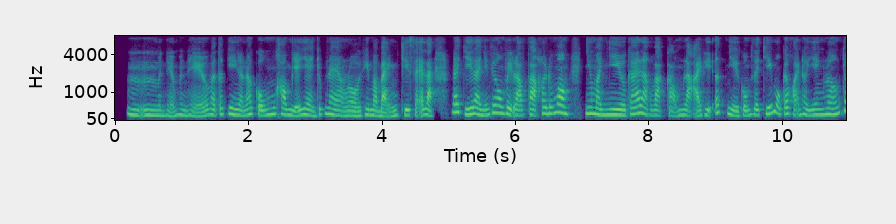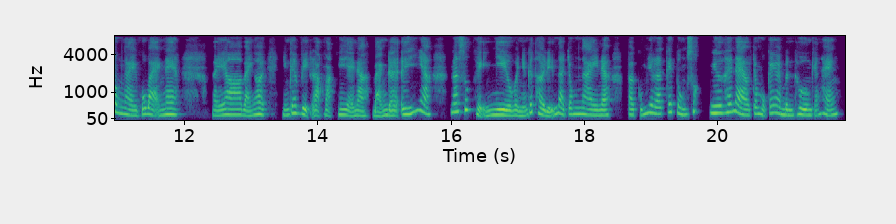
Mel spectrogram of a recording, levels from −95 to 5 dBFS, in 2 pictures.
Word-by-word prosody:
Ừm, 195 -6 0
ừm, 180 -1 0
mình 175 -1 -3
hiểu, 160 -4 -4
mình 185 -2 -2
hiểu 155 0 -3
và 195 - 0
tất 215 +3 -3
nhiên 210 -4 +3
là 175 - 0
nó 195 +5 0
cũng 195 +2 +1
không 205 -5 +1
dễ 155 - +2
dàng 190 -4 +1
chút 200 +6 -5
nào 185 -7 0
rồi 160 -1 0
khi 195 +4 -1
mà 180 -2 +1
bạn 165 +1 +1
chia 185 0 +2
sẻ 180 0 -2
là 190 -4 +3 0.3
nó 285 0 +2
chỉ 215 -7 +3
là 225 -2 +4
những 190 +1 0
cái 270 - +1
công 260 -2 +2
việc 220 -3 +3
lặt 180 -1 +1
vặt 200 - +3
thôi, 235 - +1
đúng 240 +2 +1
hông? 270 -3 +5 0.3
Nhưng 235 0 +3
mà 215 - +5
nhiều 195 -1 +4
cái 220 +7 +2
lặt 235 -6 +1
vặt 175 -1 -2
cộng 170 +3 -4
lại 170 -1 0
thì 190 - 0
ít 275 0 -5
nhiều 170 -7 +1
cũng 170 +3 -2
sẽ 195 -2 -1
chiếm 230 +8 +1
một 285 - +1
cái 220 +2 0
khoảng 185 -3 -4
thời 200 -4 -1
gian 195 +2 +1
lớn 215 +3 +2
trong 295 -7 0
ngày 185 -5 -1
của 200 +5 -1
bạn 195 -4 -1
nè. 210 0 +4 0.5
Vậy, 175 +1 -2
ờ, 195 -1 +2
bạn 170 -1 -2
ơi, 210 0 +3 0.3
những 185 -1 -4
cái 260 +3 +1
việc 215 -6 +1
lặt 175 -1 -4
vặt 180 - -7
như 200 -1 +1
vậy 160 -5 -2
nè, 170 0 -1 0.2
bạn 160 +2 -2
để 175 -2 0
ý 215 +9 +2
nha, 275 -10 -1 0.3
nó 295 +1 +1
xuất 365 +4 0
hiện 175 +4 -1
nhiều 190 -2 +7
vào 175 - -1
những 160 +2 -3
cái 280 - -2
thời 220 -8 +1
điểm 160 +8 0
nào 245 - 0
trong 220 +1 0
ngày 190 -4 0
nè? 185 0 +2 0.3
Và 195 - 0
cũng 190 +4 -3
như 270 +1 +1
là 230 -2 0
cái 290 +3 -3
tần 210 -5 -1
suất 315 +10 -6 0.2
như 260 0 +4
thế 285 +2 0
nào 255 - +1
trong 230 +4 -3
một 210 - -1
cái 255 +7 -4
ngày 255 -4 -1
bình 190 -2 +1
thường 195 -1 +2
chẳng 180 +5 -7
hạn? 210 -3 -2
195 Hz, 295 wpm, -22 LUFS, 180-225 Hz, 0.5 s, nhiều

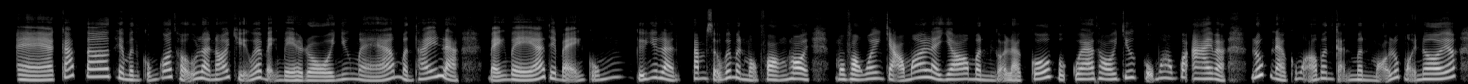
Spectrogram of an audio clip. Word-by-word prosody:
À, 210 -2 +2
cách 375 +5 +1
á 360 0 +4
thì 285 - 0
mình 210 -3 -2
cũng 200 +3 -8
có 330 +3 +1
thử 260 - -2
là 275 -3 +2
nói 250 +8 0
chuyện 215 -10 -6
với 300 +5 +1
bạn 195 -8 -5
bè 190 -1 +2
rồi, 185 -1 +2
nhưng 245 +5 -6
mà 215 - -2 0.2
á 265 +7 +1
mình 230 - -3
thấy 265 - 0
là 385 - +3 0.3
bạn 190 +2 +1
bè 200 -3 +3
á 240 +9 +3
thì 280 - 0
bạn 200 -4 -2
cũng, 240 +11 -7
kiểu 210 0 +1
như 310 +5 -3
là, 260 -9 +2 0.2
tâm 275 0 -1
sự - - -2
với 310 - -1
mình 305 -6 -1
một 195 -2 -3
phần 215 +1 +2
thôi, 260 -2 +6 0.3
một 235 -1 0
phần 230 -1 +4
quan 270 +1 0
trọng 235 -2 +1
á 320 +3 +3
là 300 -5 +3
do 235 +1 +2
mình, 220 -5 -2
gọi - - -2
là, - - +1
cố 270 +7 +3
vượt 215 - -2
qua 245 +1 +2
thôi, 245 -3 +1
chứ 320 +5 -2
cũng 310 - -4
hông 290 -2 -4
có 330 - -1
ai 260 0 +2
mà 230 -5 +2 0.2
lúc 390 +6 +1
nào 245 - 0
cũng 265 +7 -9
ở - - -2
bên 285 -2 -4
cạnh 210 -4 -6
mình 215 -2 -2
mọi 185 - -4
lúc 320 +3 -2
mọi - - -4
nơi 245 +3 +5
á. 335 - +3
245 Hz, 280 wpm, -21 LUFS, 210-285 Hz, 0.3 s, thôi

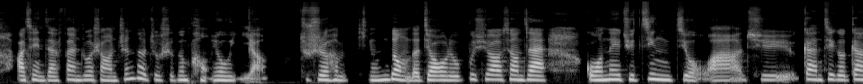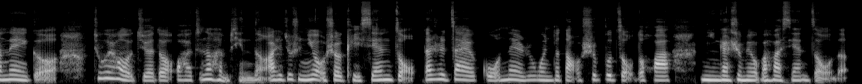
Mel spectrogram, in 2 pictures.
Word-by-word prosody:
而 200 - +4
且 215 +2 -1
你 185 - -2
在 190 -1 -1
饭 210 +2 0
桌 205 +1 0
上 190 -3 0
真 245 +8 -2
的 275 -3 +1
就 210 0 -6
是， 195 -1 -7
跟 205 +1 +1
朋 - - -3
友 195 -1 +2
一 225 +8 -7
样， 275 - -2 0.3
就 - - -8
是 210 -2 +2
很 195 -2 0
平 200 +1 +1
等 215 -5 +4
地 180 0 +2
交 200 +2 +4
流， 190 -1 0
不 230 +5 -5
需 235 +2 -8
要 220 -1 +5
像 220 0 +2
在 205 -1 +5 0.4
国 205 0 +4
内 225 +1 +5
去 220 - -1
敬 220 0 +2
酒 195 -2 -1
啊， 185 +1 +1
去 210 +4 -5
干 225 -3 +3
这 230 - 0
个 210 -1 0
干 215 +1 +2
那 220 -2 +2
个， - - -2 0.3
就 280 -1 -4
会 285 - +2
让 260 -2 +2
我 190 - 0
觉 180 -2 -4
得， 180 0 -1
哇， 195 -1 -3
真 220 +4 -6
的 235 - +3
很 205 -1 -1
平 95 - -7
等。 - - -4
而 - - +2
且 215 - 0
就 230 - -3
是 220 - -2
你 205 +1 +3
有 215 - +1
事 - - -2
儿 - - +1
可 200 +3 -8
以 - - -2
先 205 +5 +1
走， - - -2
但 220 +1 +2
是 235 -1 0
在 205 -2 0
国 190 0 -4
内， 210 +1 0
如 195 +1 -4
果 200 -1 -1
你 185 - -2
的 195 - -4
导 185 -2 -2
师 215 - -4
不 215 +1 -1
走 190 -1 -4
的 185 - -4
话， 190 0 +3 0.3
你 210 -1 +3
应 200 - +4
该 200 +1 +5
是 205 +2 +1
没 195 - +4
有 190 - +1
办 180 - 0
法 200 -2 +3
先 195 +2 -4
走 190 - -4
的。 330 +5 -9
205 Hz, 320 characters per minute, -20 LUFS, 190-220 Hz, 0.4 s, 要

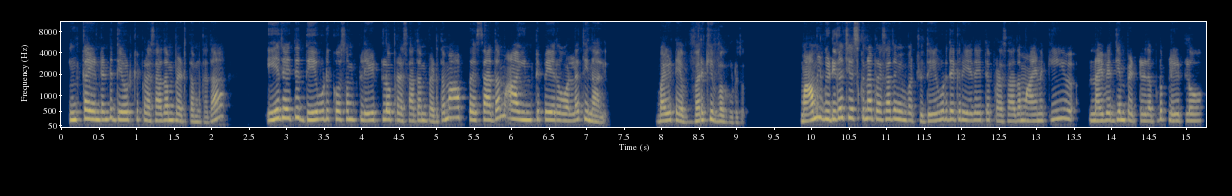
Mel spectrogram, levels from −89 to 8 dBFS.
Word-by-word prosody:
ఇంకా 240 +3 +4
ఏంటంటే, 245 +2 +2
దేవుడికి 240 +1 +1
ప్రసాదం 215 +1 0
పెడతాం 195 -3 -5
కదా! 195 +9 -2 0.8
ఏదైతే 290 +2 +4
దేవుడి 250 +3 +3
కోసం 255 0 +2
ప్లేట్‌లో 230 +2 0
ప్రసాదం 215 0 -3
పెడతామో, 225 +10 0
ఆ - - +3
ప్రసాదం 240 +4 +2
ఆ - - +7
ఇంటి 235 +2 +1
పేరువాళ్లు 225 -2 +1
తినాలి. 190 -8 -1 0.7
బయటెవ్వరికి 210 +1 0
ఇవ్వకూడదు. 180 -6 -6 0.8
మామూలుగా 265 +8 +6
విడిగా 260 +4 +3
చేసుకున్న 285 -1 +1
ప్రసాదం 260 +1 +1
ఇవ్వచ్చు. 220 -3 -5
దేవుడి 235 +5 -1
దగ్గర 255 -1 -2
ఏదైతే 225 +1 -4
ప్రసాదమో, 200 +2 -3
ఆయనకి 215 +4 -5 0.5
నైవేద్యం 225 +3 +1
పెట్టేటప్పుడు 205 +3 -5
ప్లేట్‌లో 210 0 -3
230 Hz, 130 wpm, -22 LUFS, 210-250 Hz, 0.8 s, ఆ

